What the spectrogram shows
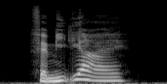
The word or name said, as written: familieeje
